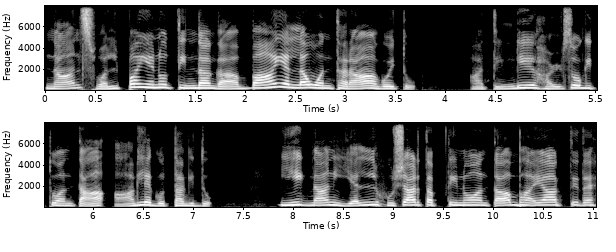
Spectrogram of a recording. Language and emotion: Kannada, fearful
